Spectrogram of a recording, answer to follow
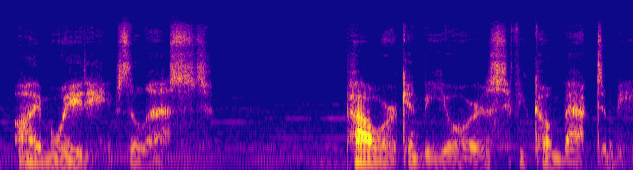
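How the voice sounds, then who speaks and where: Over clear music in the background, a man puts on a rumbling character voice at a medium pitch and a fairly slow pace. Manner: menacing, tempting.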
